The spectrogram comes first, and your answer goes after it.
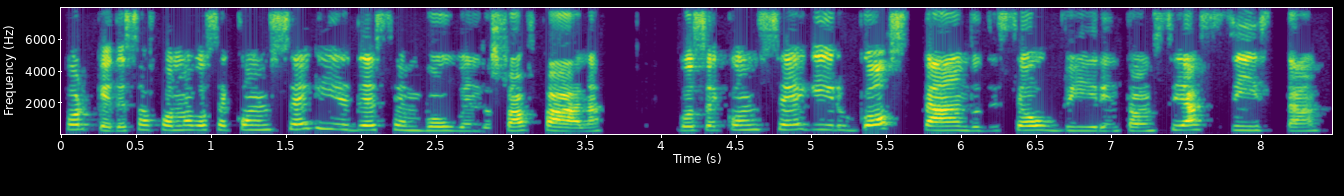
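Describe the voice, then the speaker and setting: A young Venezuelan woman, a native Spanish speaker with a Venezuelan accent, is a bow-maker coaching sellers directly to camera in an earnest, encouraging way, repeating phrases. Her voice is high-pitched and fairly bright, at normal speed, in a dry recording.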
